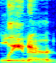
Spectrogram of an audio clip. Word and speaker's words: Lener: It's pronounced Lener, my last name.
